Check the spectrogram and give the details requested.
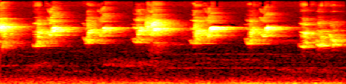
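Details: Long-tailed shrike (cendet) used as a lure for a shrike that will not sing: a quick run of buzzy, chirped notes with thin whistled accents, about seven phrases in a few seconds.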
